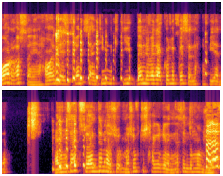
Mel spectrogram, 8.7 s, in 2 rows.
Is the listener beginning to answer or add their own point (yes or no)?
yes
